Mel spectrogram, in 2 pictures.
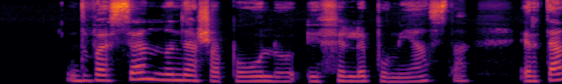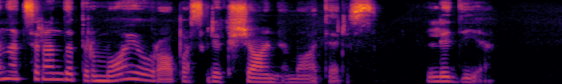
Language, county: Lithuanian, Klaipėda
